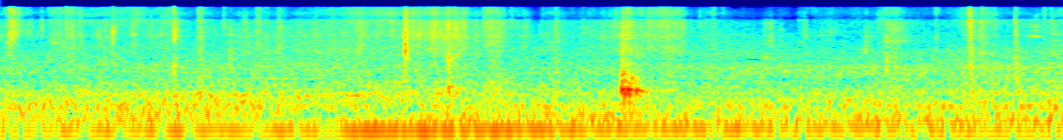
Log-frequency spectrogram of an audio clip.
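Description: Handling noise on a phone microphone as someone climbs in through an open uPVC window: a steady low rumble with scattered light clicks and knocks, and one brief sharper sound about four seconds in, the loudest moment.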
